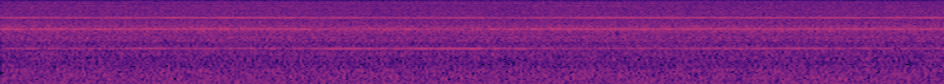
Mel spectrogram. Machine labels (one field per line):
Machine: pump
